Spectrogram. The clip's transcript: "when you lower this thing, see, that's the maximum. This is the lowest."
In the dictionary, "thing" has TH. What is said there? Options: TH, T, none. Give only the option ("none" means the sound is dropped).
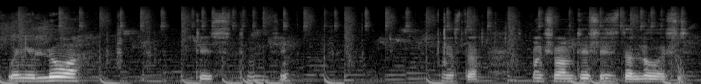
T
